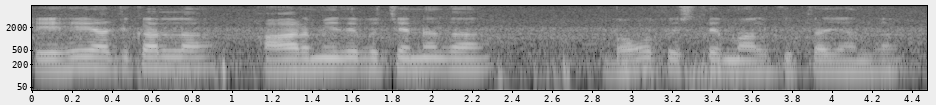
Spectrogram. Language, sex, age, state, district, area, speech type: Punjabi, male, 45-60, Punjab, Mansa, urban, spontaneous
